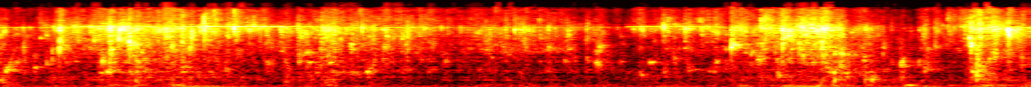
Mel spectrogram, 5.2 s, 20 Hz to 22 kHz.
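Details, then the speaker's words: Old Grohe Grohmix thermostatic mixer tap, set to 50° with an instantaneous boiler: thin, high, steady whistle over rushing hot water while the temperature stays correct; scaled cartridge suspected. "alors il siffle mais l'eau elle est toujours à la bonne température il y a juste le problème du du sifflement"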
